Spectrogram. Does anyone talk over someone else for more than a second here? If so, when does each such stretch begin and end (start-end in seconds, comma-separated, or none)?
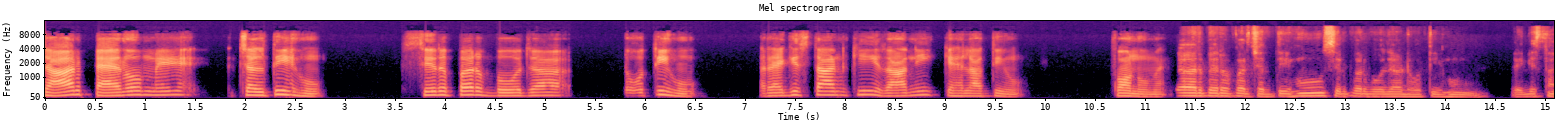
none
